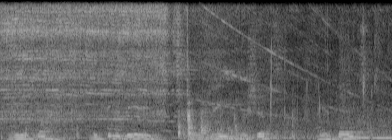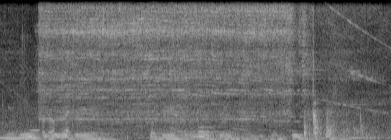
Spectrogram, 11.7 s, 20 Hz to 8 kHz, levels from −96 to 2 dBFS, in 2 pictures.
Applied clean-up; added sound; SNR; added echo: none; Tools; -2 dB; reverberation time 0.9 s.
